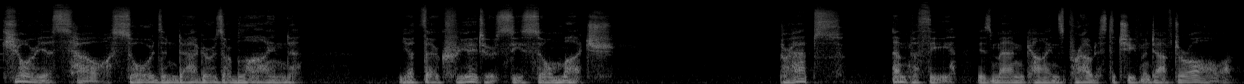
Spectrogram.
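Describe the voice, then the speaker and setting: Deep, slow, solemn ancient dragon. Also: male voice, fairly even intonation, gravelly, fairly bright tone, a little hiss or hum, exaggerated voice. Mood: solemn, resigned. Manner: grave, measured, brooding. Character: ancient dragon in a man's body, solemn and weary. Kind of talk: video game voice acting. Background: music behind the voice.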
